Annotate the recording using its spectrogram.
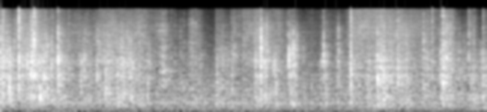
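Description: Paper wrapper crinkling and rustling as it is handled close to the microphone, in dense, irregular crackles.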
